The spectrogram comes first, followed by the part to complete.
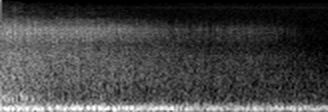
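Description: Tail of a deep cinematic boom sound effect: a low rumble slowly fading away.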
